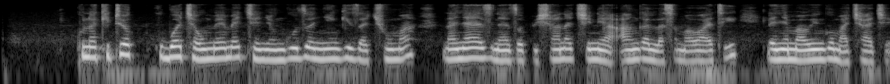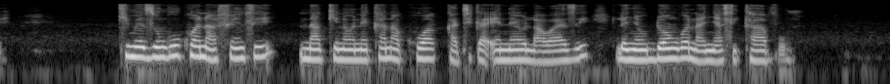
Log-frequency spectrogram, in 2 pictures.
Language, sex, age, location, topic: Swahili, female, 25-35, Nairobi, government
